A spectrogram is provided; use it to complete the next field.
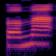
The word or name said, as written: goma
